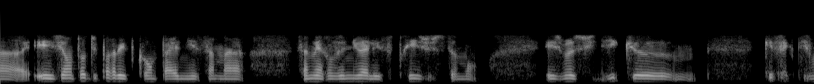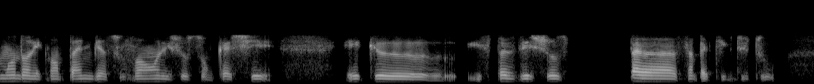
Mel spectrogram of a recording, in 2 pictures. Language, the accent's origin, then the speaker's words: French; Switzerland; now in France; je suis suisse d'origine. Donc, je me suis vite réfugiée en France parce que j'aimais mieux la France que la Suisse.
